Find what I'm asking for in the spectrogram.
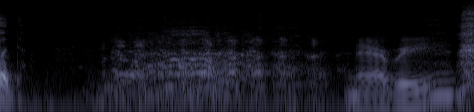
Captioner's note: laughter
